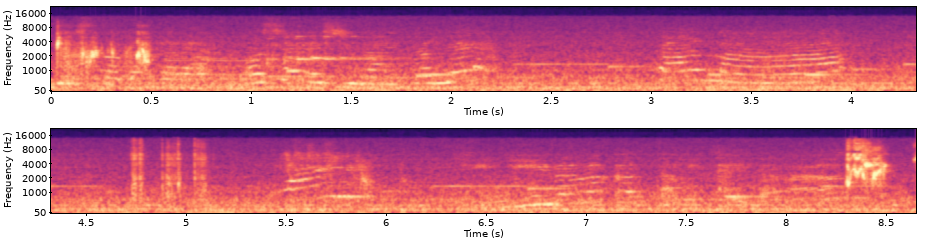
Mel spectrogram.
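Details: Young female budgerigar, six months old, practising calls and speech, giving wavy warbled phrases, quick up-and-down whistles and a few sharp squeaks, ending in a loud burst.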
